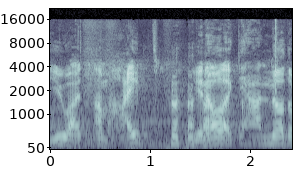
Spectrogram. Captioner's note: laughs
